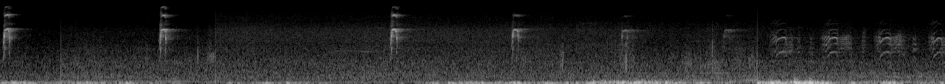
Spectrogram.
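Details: A pair of acorn woodpeckers at Lake Arrowhead, California, in June, give sharp, scratchy calls at irregular intervals, with a quicker burst of chatter near the end, over steady low wind rumble.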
